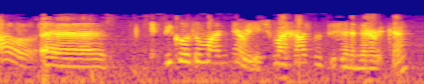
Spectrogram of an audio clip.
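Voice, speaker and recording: The guest is an author and ufologist from Turkey, a native Turkish speaker with a Turkish accent, describing her work earnestly in an interview over the phone. Her voice sits low and her pace is moderate, and the line sounds muffled with a faint hiss.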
